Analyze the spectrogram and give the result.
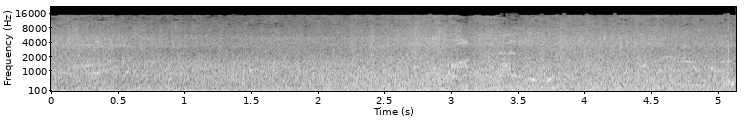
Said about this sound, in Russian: Мне так нравится, что вода поднимается сюда. Как будто она злится. Она поднимается там, а потом попадает сюда. Вода холодная.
